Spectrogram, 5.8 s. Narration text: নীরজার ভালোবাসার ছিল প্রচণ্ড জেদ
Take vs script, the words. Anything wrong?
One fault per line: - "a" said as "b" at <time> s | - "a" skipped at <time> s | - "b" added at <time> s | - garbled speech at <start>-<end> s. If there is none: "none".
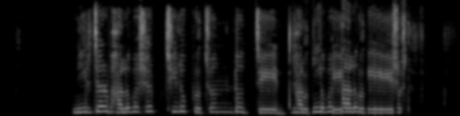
- garbled speech at 3.6-5.1 s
